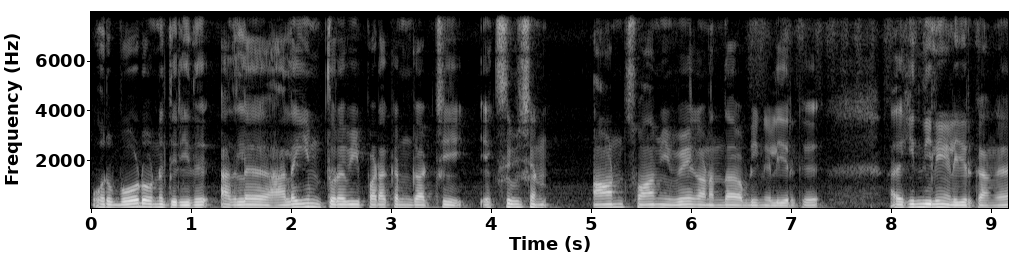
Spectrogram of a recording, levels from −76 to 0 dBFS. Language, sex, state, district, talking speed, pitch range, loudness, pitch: Tamil, male, Tamil Nadu, Kanyakumari, 110 wpm, 110-120 Hz, -16 LUFS, 115 Hz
